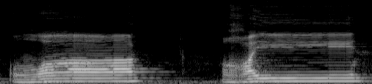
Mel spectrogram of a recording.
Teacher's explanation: غین یہ بھی خلق سے ادا ہوتا ہے، خا کے ساتھ ہے.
